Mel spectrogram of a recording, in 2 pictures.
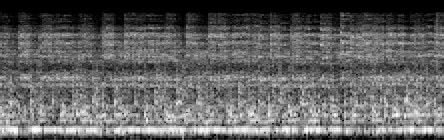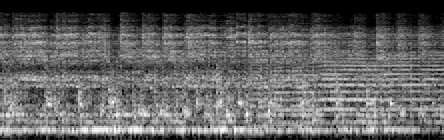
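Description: Panchavadyam temple ensemble playing: timila drums and ilathalam cymbals keep a dense, fast rhythm, and kombu horns come in on held notes near the end.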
